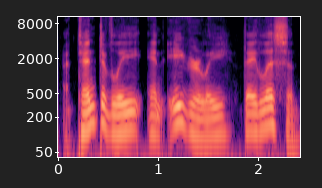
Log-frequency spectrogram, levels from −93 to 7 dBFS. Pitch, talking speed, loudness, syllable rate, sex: 115 Hz, 125 wpm, -19 LUFS, 6.0 syllables/s, male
